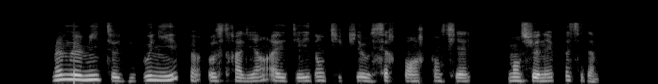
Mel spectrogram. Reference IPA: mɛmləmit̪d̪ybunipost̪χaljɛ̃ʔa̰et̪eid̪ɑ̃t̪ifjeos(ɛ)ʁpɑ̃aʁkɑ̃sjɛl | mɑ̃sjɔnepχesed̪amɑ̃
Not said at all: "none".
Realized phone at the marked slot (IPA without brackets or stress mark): ɛ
